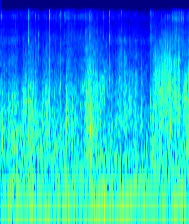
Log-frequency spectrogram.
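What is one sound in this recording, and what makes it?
Twigs and branches snap and rustle as people push through them.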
